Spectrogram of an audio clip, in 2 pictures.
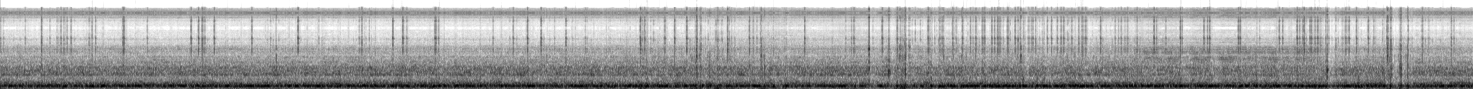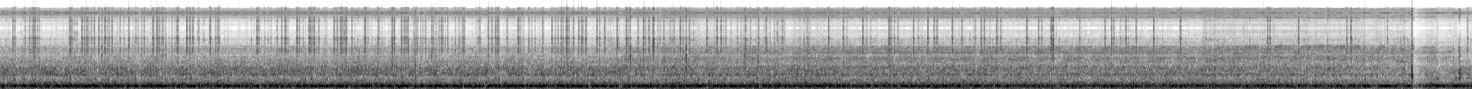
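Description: Loud, steady motor-vehicle noise: an engine running with a constant low hum amid traffic, heard close up.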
